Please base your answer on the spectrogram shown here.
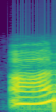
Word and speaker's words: hour: तो इसका उच्चारण जब हम करेंगे तो इसको बोलेंगे आर, इट्स आर।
